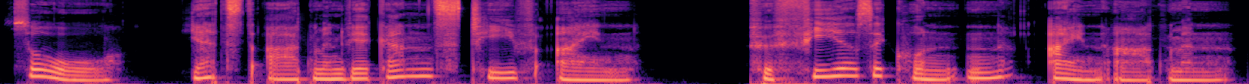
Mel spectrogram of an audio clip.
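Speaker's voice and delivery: slow, hushed breathing instruction; guided meditation. A narrator's reading. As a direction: lead the room through breathing calmly. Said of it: "Plötzlich sagt die Frau".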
